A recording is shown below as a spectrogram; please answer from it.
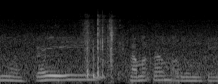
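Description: Speech only: people talking in conversation.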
